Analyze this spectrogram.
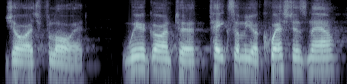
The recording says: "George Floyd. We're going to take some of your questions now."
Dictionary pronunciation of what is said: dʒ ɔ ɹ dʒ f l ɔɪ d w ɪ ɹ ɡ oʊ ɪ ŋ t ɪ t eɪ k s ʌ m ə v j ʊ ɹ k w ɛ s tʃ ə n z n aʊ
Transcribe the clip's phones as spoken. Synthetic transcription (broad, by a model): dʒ ɔ ɹ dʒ f l ɔɪ d w ɪ ɹ ɡ oʊ ɪ ŋ t ɪ t eɪ k s ʌ m ə v j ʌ ɹ k w ɛ s tʃ ə n z n aʊ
